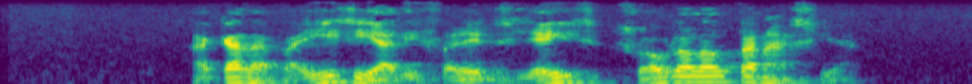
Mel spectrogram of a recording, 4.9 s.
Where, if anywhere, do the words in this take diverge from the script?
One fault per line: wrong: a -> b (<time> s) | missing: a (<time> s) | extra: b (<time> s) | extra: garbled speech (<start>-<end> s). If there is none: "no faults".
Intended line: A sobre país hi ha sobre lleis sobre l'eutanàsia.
wrong: sobre -> cada (1.1 s)
wrong: sobre -> diferents (2.0 s)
